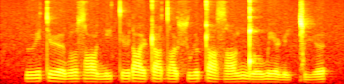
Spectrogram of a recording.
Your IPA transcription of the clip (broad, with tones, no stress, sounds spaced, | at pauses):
ɯ˨˦ ɪ̯ t ø˧˩ ə̯ w y˧˩ zˤ ɑ˧˩ ʊ̯ n i˧˩ t̪ ø˨˦ ɾ ɑ˨˦ ə̯ ʈ i˨˦ dˤ æ˨˦ sʷ i˨˦ ʊ̯ ʈ æ˧˩ zˤ æ˨˦ ʊ̯ ŋ͡ǃ o˨˦ w e˧˩ ə̯ ɳ i˨˦ ǀ y˨˦ ə̯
